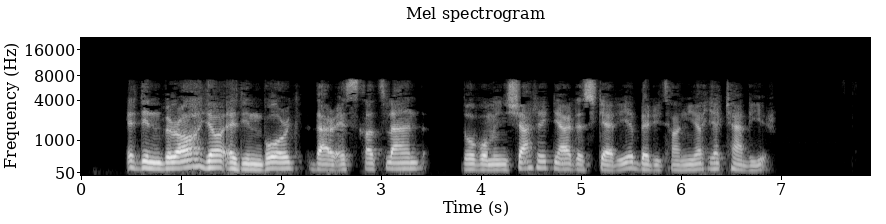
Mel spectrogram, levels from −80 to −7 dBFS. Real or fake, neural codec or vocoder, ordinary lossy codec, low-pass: fake; codec, 16 kHz in and 24 kHz out, 0.6 kbps, FocalCodec, streaming, 2048 codes; MP3, 32 kbps; 7.2 kHz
